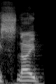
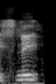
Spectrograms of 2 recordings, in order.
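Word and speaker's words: Sneap: the arms the Andy snipe years when did Andy come on board uh call the Andy sneep you mean Andy sneeve thank you oh my pronunciation is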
